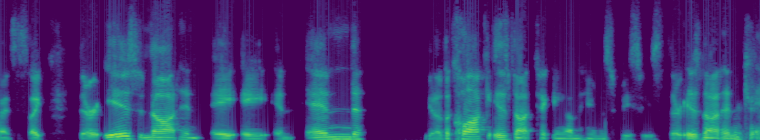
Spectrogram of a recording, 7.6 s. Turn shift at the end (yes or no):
yes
